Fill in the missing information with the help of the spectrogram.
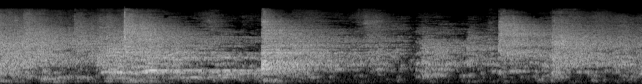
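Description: Ice hockey on a rink: skate blades scraping the ice and sharp cracks of sticks and pucks, echoing in the arena. There are three sharp cracks, each trailing off in a hiss over about a second.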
